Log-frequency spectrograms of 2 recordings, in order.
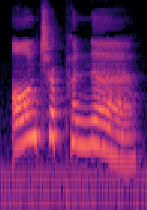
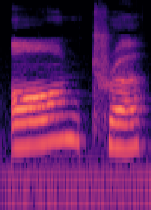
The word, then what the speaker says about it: entrepreneur: one here from Alec has said how to pronounce entrepreneur entrepreneur entrepreneur entrepreneur if you are an entrepreneur you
